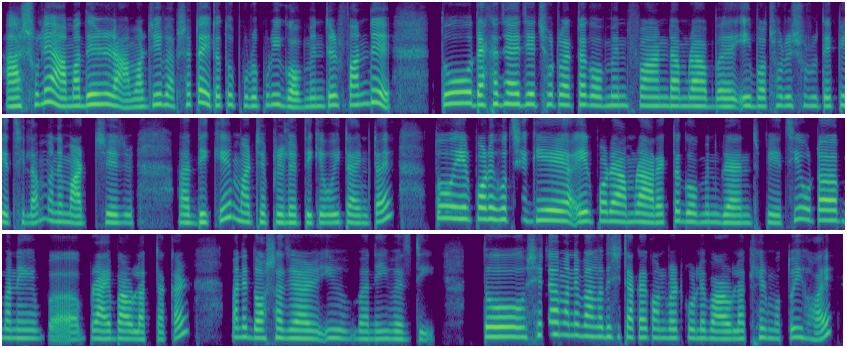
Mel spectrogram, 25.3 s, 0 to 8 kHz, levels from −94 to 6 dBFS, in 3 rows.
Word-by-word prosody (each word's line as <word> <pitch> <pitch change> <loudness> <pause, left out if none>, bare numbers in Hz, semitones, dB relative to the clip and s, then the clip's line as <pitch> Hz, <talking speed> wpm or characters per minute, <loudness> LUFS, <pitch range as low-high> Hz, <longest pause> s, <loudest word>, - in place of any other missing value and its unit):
আসলে 270 +7 +1 0.2
আমাদের 230 +5 +5 0.3
আমার 205 +3 0
যে 265 - +1
ব্যবসাটা 270 +6 -3
এটা 245 -2 0
তো 260 - +1
পুরোপুরি 235 +3 -3
গভমেন্ট 210 +3 0
এর 255 - +3
ফান্ড 260 +3 +1
এ। - - +7 0.6
তো - - +1 0.3
দেখা 270 +2 +4
যায় 275 0 +6
যে 275 - +5
ছোট 265 0 -4
একটা 260 +2 0
গভমেন্ট 245 +1 -2
ফান্ড 230 -1 +1
আমরা 225 0 +1 0.2
ব - - -14 0.3
এই 235 - 0
বছরের 235 +2 -3
শুরুতে 230 -2 -4
পেয়েছিলাম। 220 -2 -3
মানে 240 -2 -3
মার্চের 205 +2 0 0.6
আ - - +2
দিকে 225 +7 0 0.2
মার্চ-এপ্রিলের 215 -2 -1
দিকে 205 +1 -1
ওই 215 - 0
টাইমটায়। 210 - -1 0.4
তো - - -1 0.2
এরপরে 305 0 +4
হচ্ছে 295 0 -2
গিয়ে 275 0 +4 0.3
এরপরে 250 0 +1
আমরা 230 0 +1
আরেকটা 220 +4 -1
government 225 -1 -2
grant 205 -1 0
পেয়েছি। 210 +5 -5
ওটা 275 0 +2 0.2
মানে 225 0 -3 0.3
বা - - -6 0.3
প্রায় 210 -2 +1
৳১২,০০,০০০ 200 -2 +1
টাকার 215 - -4 0.5
মানে 255 +1 -1
১০,০০০ 220 -1 +1 0.2
ইউ 225 0 -3 0.2
মানে 200 0 -6
USD। 195 -1 -6 0.7
তো - - +7 0.4
সেটা 305 +2 -3
মানে 300 -1 -1
বাংলাদেশী 260 -1 -1
টাকায় 240 0 0
কনভার্ট 230 0 -3
করলে 225 -1 -3
৳১২,০০,০০০ 205 0 0
এর 235 - -4
মতোই 240 +4 -5
হয়। 185 - -1
230 Hz, 155 wpm, -22 LUFS, 210-255 Hz, 0.7 s, এ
